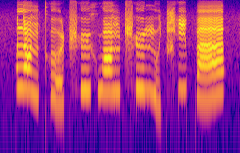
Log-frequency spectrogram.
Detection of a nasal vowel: absent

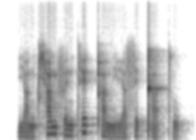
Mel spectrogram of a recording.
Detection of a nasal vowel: absent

